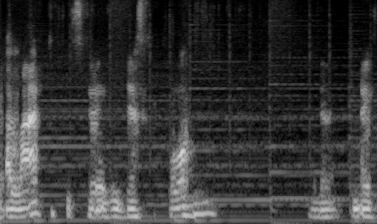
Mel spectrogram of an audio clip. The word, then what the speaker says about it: בָּלָק: estamos a palavra raiz também se pronuncia praticamente Balak, só que sem um acento agudo na segunda sílaba, né? Não é, é uma palavra, mas também é o nome do rei Moabita, Balak, na Bíblia.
